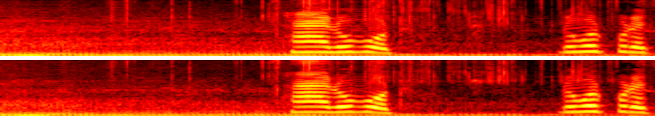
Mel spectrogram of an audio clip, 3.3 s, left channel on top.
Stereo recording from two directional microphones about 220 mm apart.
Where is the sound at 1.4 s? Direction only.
15° left (ahead or behind).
